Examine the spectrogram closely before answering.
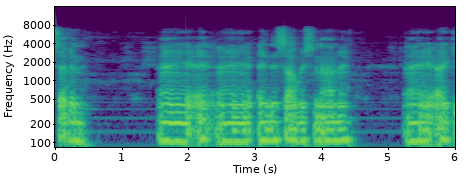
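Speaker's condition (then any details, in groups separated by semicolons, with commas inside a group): Cerebral palsy; present from birth; balance worsening recently, needs walking aid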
